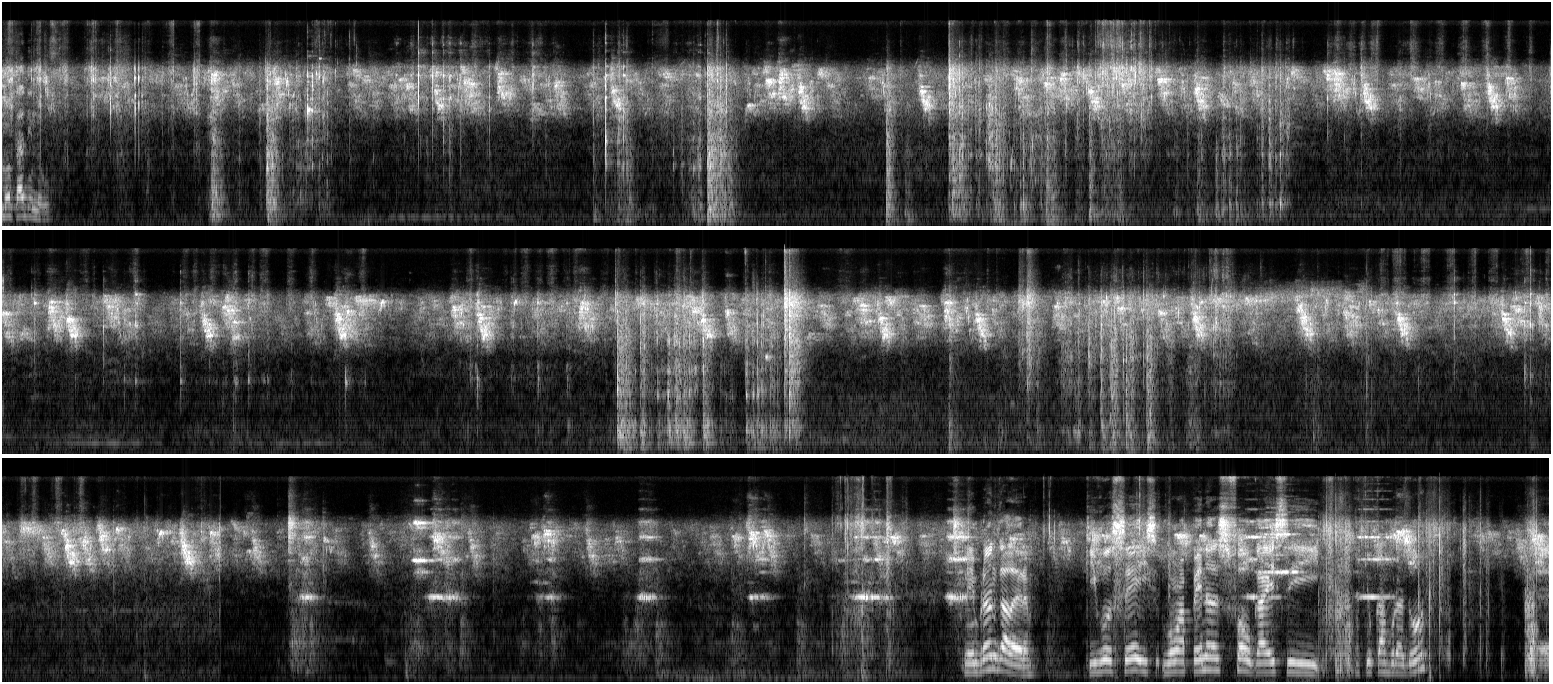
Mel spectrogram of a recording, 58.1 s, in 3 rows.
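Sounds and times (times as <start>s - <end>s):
small birds chirping: 0.0s - 58.0s
knocks and scrapes of handled metal part: 0.6s - 9.3s, 11.1s - 24.2s, 25.0s - 29.4s, 31.2s - 34.8s, 47.8s - 50.9s.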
